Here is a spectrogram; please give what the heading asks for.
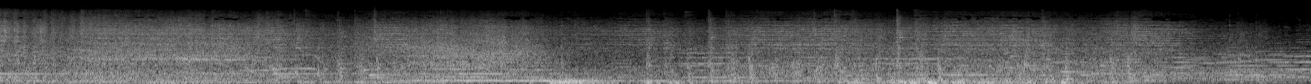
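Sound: train travelling on rails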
